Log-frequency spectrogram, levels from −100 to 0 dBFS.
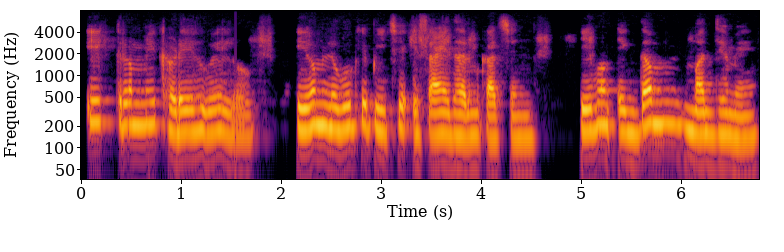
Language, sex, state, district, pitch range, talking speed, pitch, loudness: Hindi, male, Uttar Pradesh, Gorakhpur, 150-200 Hz, 170 wpm, 165 Hz, -19 LUFS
